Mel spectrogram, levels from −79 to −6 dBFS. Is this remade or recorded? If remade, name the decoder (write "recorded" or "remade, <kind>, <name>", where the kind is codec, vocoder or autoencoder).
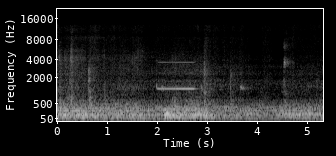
recorded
